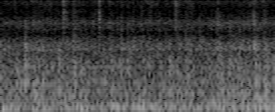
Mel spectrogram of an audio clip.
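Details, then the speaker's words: Petrol four-cylinder engine idling with one spark plug lead pulled: uneven lumpy beat and heavy vibration as one cylinder doesn't fire; a misfire test showing that plug was working. "oke kita lihat bagaimana getaran mesin pada saat salah satu silinder tidak menghasilkan usaha"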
